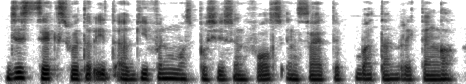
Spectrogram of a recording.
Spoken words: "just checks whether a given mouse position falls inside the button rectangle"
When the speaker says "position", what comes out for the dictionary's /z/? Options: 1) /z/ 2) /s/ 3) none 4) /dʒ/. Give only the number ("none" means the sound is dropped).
2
